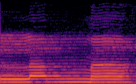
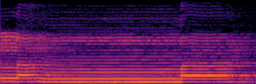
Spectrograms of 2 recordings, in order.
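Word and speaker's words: لمّا: Nah, di kata aklan lamma ini juga kebanyakan orang bacanya aklan lamma, kurang sabar ya. Di situ mimnya ada tasdid, jadi harus lama dengungannya. Aklan lamma.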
